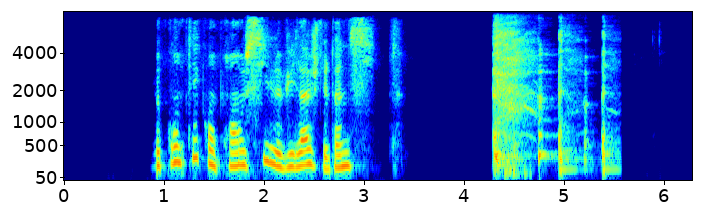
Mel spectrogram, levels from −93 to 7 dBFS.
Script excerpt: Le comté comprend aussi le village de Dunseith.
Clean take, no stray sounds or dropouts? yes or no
no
